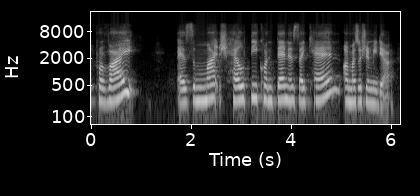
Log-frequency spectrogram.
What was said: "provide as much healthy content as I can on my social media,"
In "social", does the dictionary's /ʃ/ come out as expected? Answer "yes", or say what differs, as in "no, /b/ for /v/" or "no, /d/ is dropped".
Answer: yes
